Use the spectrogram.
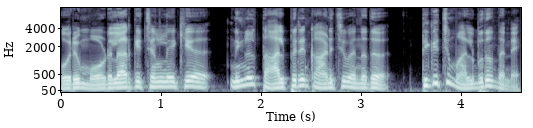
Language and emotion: Malayalam, surprised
